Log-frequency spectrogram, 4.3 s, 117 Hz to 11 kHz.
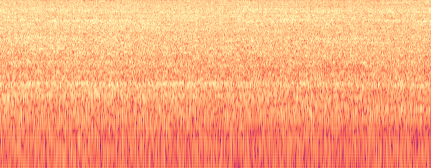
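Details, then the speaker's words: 1986 Oldsmobile Cutlass Supreme V8 idling steadily and evenly, hood open, with no ticking and no exhaust leak; a good sounding engine. "sounds good don't hear an exhaust leak no ticking a good sounding engine there you go"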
